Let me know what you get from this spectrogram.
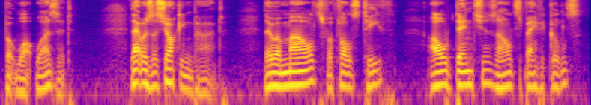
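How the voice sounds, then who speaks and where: A man narrating a first-person story in a measured, plain-spoken way. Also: deep voice, a little mellow. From Australia.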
